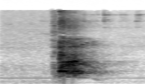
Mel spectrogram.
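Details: Siberian Husky barking back while its owner tells it no: a single short, sharp, mid-pitched bark in a quiet room.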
